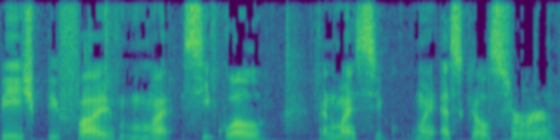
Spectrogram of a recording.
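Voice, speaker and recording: Speaking at a very slow pace with a non-native accent, a man keeps a medium pitch and a monotone, flat intonation amid audible room echo. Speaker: software tutorial maker. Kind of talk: tutorial. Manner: halting, many filler sounds.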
